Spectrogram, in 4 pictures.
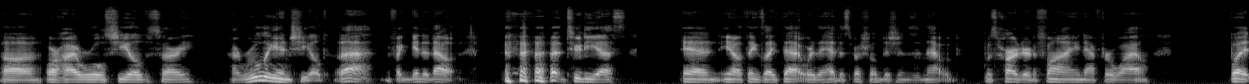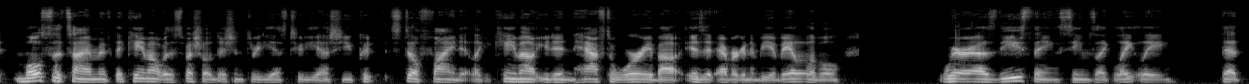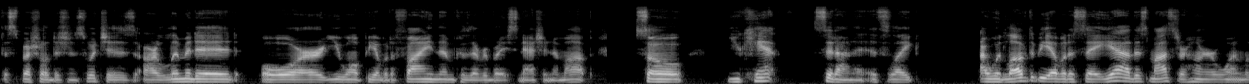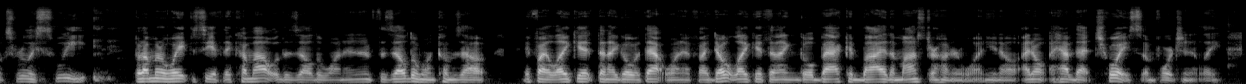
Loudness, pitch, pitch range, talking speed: -22 LUFS, 115 Hz, 110-125 Hz, 215 wpm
